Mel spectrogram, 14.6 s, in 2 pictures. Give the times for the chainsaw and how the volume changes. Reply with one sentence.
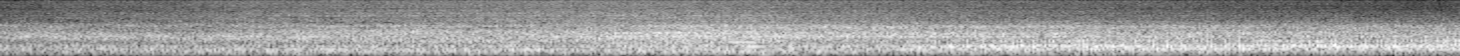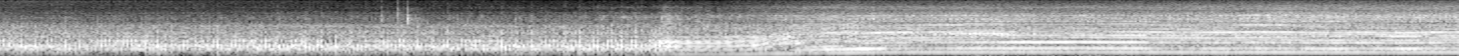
You can hear the chainsaw from 2.9 to 14.5 s, getting louder.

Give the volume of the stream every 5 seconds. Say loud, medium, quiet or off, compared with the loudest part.
loud, loud, medium.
